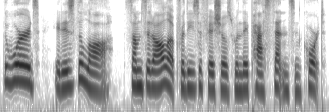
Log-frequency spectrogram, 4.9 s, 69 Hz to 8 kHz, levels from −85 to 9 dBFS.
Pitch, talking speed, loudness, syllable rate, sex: 195 Hz, 230 wpm, -17 LUFS, 5.4 syllables/s, female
